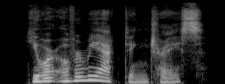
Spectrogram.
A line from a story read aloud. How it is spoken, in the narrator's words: she said evenly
